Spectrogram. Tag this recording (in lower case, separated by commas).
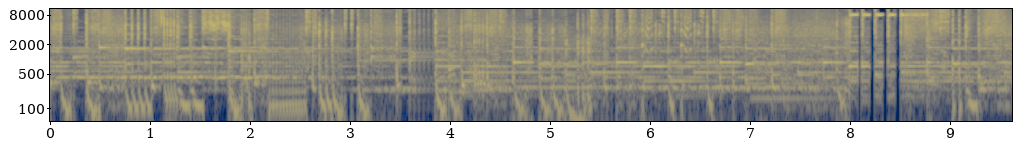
music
